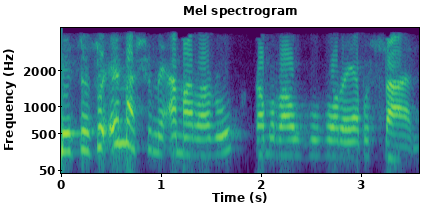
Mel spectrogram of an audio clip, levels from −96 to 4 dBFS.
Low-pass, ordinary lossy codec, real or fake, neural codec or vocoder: 3.6 kHz; MP3, 32 kbps; real; none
